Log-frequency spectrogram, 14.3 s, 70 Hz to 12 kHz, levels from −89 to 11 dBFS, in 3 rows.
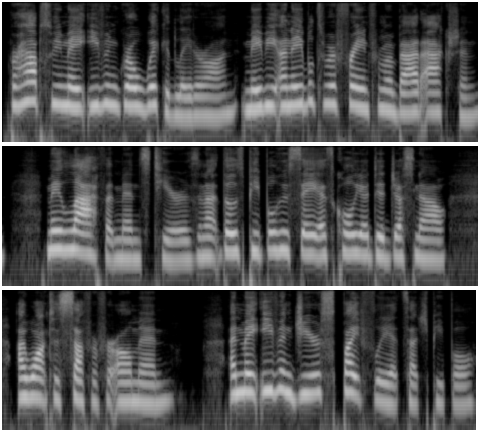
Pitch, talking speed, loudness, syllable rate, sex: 225 Hz, 200 wpm, -20 LUFS, 5.1 syllables/s, female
